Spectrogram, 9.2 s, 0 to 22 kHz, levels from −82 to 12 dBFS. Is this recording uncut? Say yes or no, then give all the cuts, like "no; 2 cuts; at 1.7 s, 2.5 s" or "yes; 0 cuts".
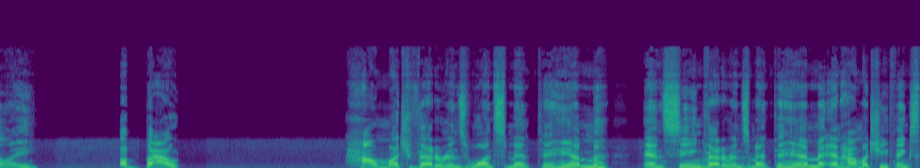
yes; 0 cuts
